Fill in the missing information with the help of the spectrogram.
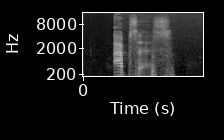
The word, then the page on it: abscess: British English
